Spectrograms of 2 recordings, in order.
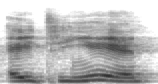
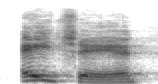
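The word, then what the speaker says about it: Etienne: They were calling him ATN at Clemson, but it's Travis Achan Jr.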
